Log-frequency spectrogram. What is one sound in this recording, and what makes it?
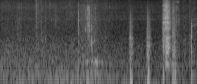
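A stick is picked up from the ground with a short snap.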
